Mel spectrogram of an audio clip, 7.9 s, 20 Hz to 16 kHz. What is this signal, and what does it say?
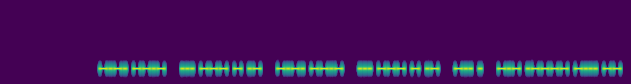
Morse code, heard as a keyed tone, about 40 wpm, 690 Hz. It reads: CQ SOTA CQ SOTA DE K1BM
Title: SOTA QSO Practice 40wpm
